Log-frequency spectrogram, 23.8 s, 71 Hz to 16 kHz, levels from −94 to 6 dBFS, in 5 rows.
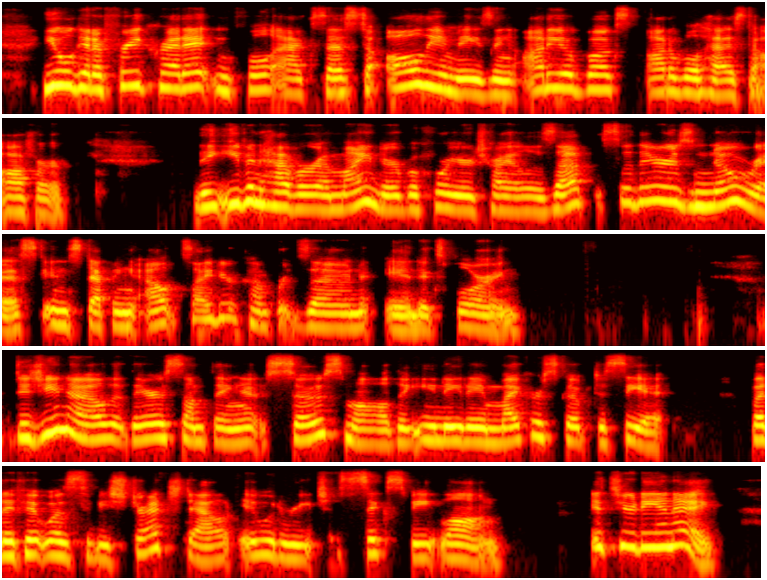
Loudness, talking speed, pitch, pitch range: -23 LUFS, 190 wpm, 215 Hz, 190-255 Hz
